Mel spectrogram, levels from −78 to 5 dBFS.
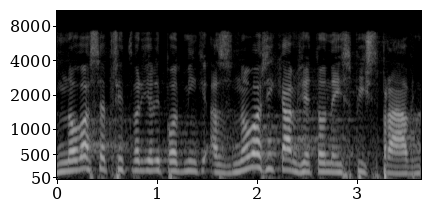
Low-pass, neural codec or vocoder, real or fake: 7.2 kHz; none; real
